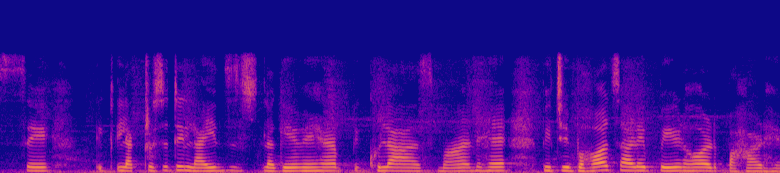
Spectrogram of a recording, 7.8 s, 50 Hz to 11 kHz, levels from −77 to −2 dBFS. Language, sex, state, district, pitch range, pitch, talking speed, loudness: Hindi, female, Bihar, Purnia, 215-230 Hz, 220 Hz, 140 wpm, -27 LUFS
